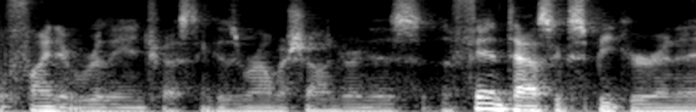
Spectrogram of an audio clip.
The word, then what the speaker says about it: Ramachandran: to go to YouTube, search Ramachandran, spelled like it sounds, Ramachandran, and phantom limb, and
